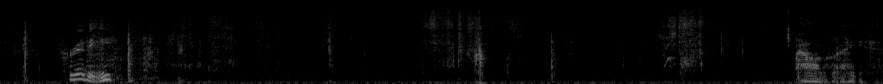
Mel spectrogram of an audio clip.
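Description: Stiff paper sheets rustle and flap as they are handled.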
